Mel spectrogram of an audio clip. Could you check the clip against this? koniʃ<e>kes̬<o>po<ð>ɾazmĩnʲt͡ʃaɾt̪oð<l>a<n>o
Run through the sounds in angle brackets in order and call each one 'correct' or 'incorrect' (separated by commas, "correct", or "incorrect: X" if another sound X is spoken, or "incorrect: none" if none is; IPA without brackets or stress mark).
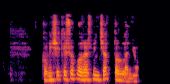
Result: correct, correct, correct, correct, incorrect: ɲ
